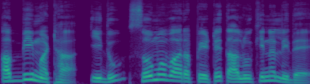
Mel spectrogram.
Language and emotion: Kannada, neutral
